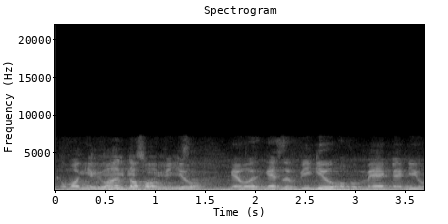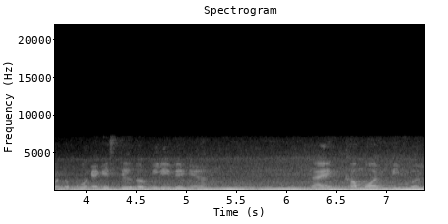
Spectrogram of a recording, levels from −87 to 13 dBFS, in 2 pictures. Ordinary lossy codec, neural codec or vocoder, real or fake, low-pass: none; none; real; 7.2 kHz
